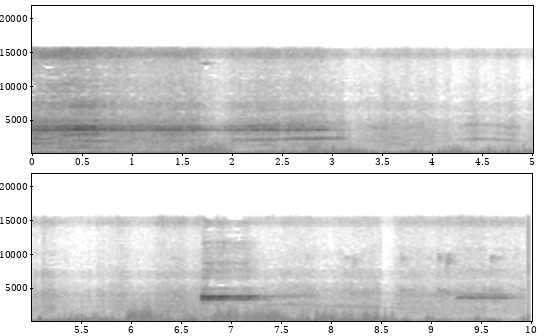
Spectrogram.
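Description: Riding noise from a motorcycle on a street in traffic: engine and road noise with wind on the microphone. A thin high squealing tone comes and goes three times.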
